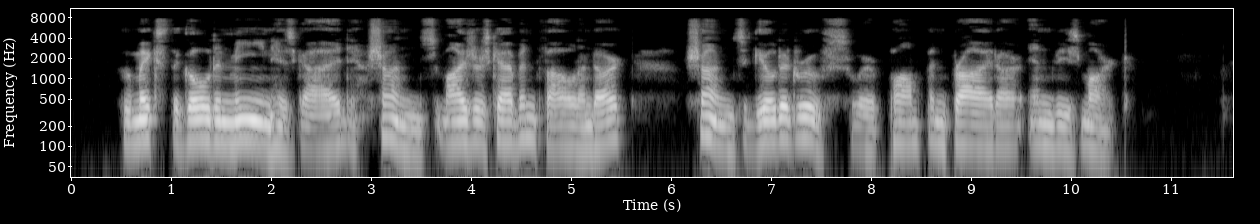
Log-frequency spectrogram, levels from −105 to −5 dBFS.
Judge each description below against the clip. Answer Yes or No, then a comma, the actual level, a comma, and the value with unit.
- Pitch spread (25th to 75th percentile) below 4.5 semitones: Yes, average, 3.1 semitones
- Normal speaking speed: No, slow, 120 wpm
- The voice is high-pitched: No, low, 110 Hz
